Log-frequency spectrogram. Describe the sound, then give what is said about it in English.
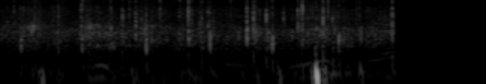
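Applause from a church audience welcoming a pastor as his son introduces him: a short burst of clapping that is fairly quiet, with a few low thumps, and it stops abruptly after about two seconds. “put your hands together tonight and welcome my hero, my dad, my father”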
